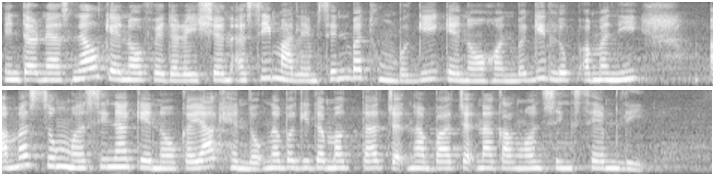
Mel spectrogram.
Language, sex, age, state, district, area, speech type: Manipuri, female, 18-30, Manipur, Kangpokpi, urban, read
